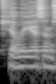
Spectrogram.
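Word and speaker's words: Chiliasm: And then you can see this trajectory go away from, how do you say Kylism or childism? – They pronounce it Kiliism. – Kiliism. – But they spelled CH, so that's why it's a little okay.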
